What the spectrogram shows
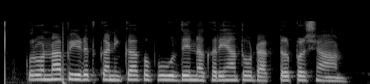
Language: Punjabi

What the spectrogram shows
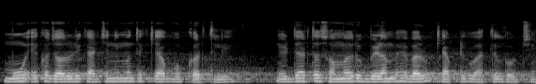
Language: Odia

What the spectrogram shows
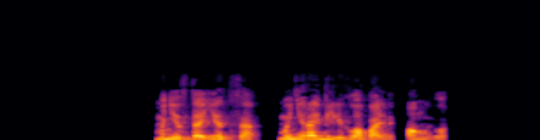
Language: Belarusian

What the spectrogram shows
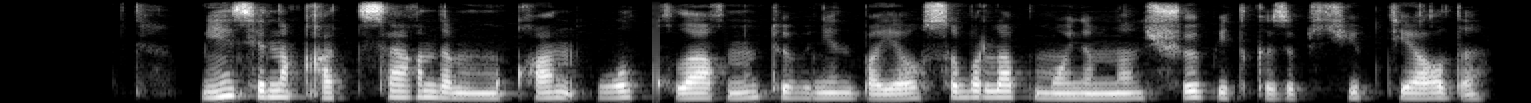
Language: Kazakh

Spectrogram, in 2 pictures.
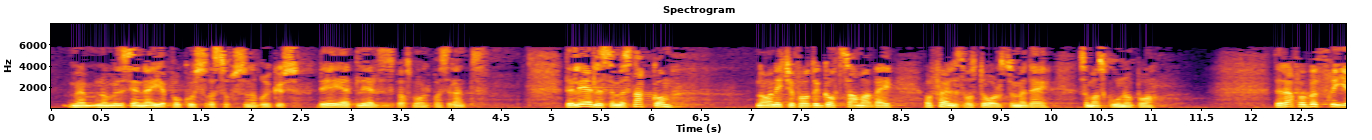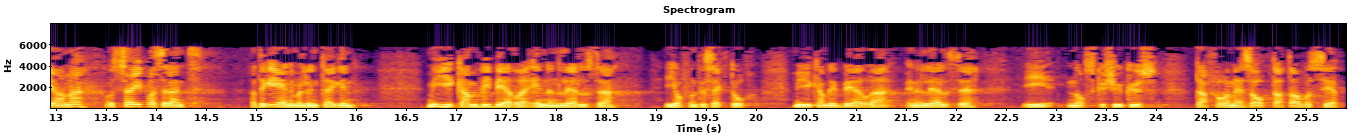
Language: Norwegian Bokmål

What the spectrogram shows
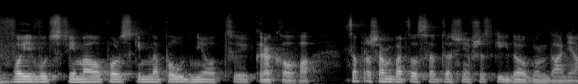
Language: Polish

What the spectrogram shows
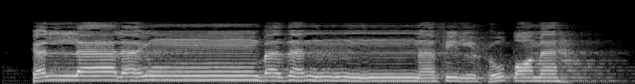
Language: Arabic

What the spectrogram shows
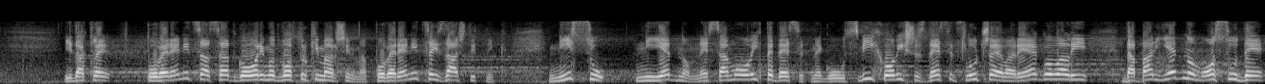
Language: Serbian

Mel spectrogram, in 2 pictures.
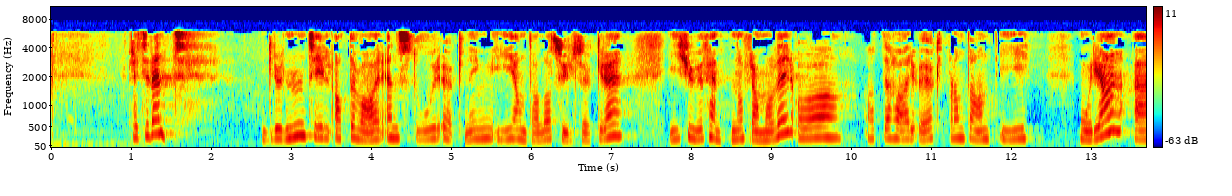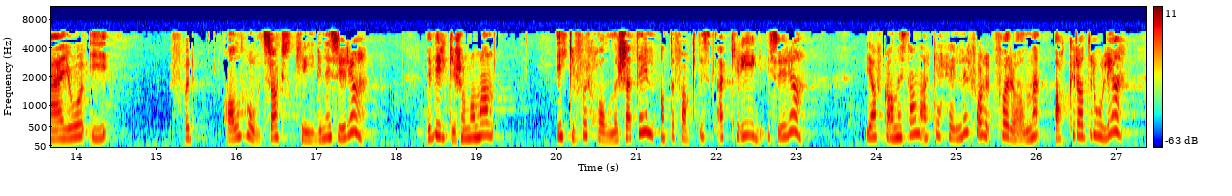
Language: Norwegian Bokmål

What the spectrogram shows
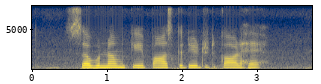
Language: Hindi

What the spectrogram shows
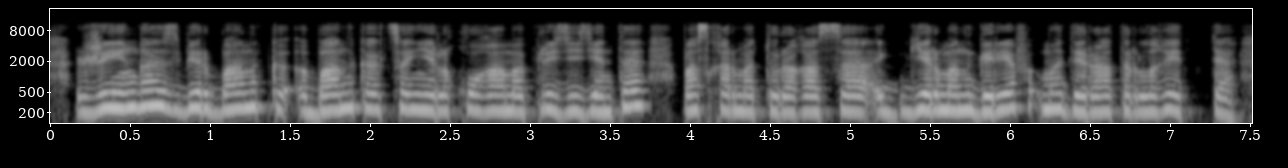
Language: Kazakh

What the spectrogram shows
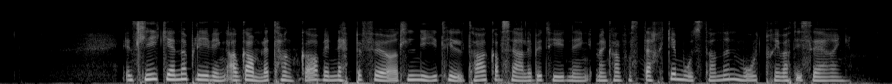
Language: Norwegian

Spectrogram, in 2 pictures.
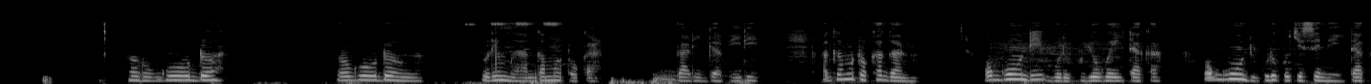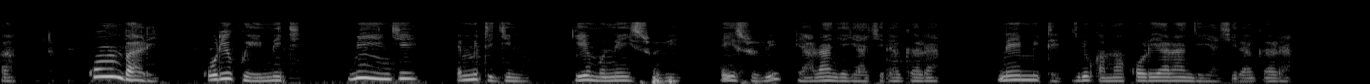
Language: Soga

